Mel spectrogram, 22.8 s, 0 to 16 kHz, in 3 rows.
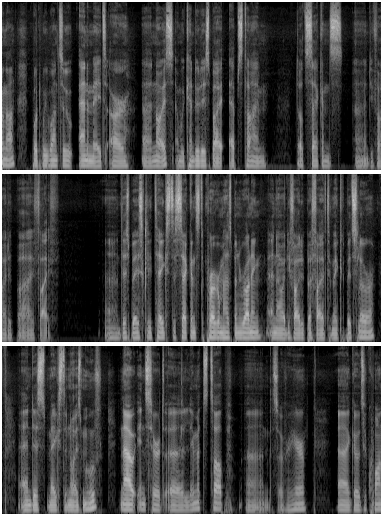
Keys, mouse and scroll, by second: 0.0-0.3 drag, 0.6 click, 1.5-1.8 drag, 2.9-3.3 drag, 13.0 drag, 14.6 middle click, 17.0-17.7 typing, 19.2 Tab.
